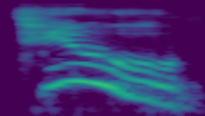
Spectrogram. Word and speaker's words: tube: word is what tub if i add e at the end what does the silent e tell the preceding vowel letter it tells it to say its name what's the name of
